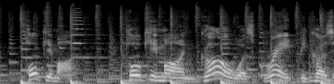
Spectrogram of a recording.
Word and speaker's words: Pokémon: If you pronounce pocket monster like a Japanese speaker would, it becomes Poketo Monster. Keep the poke and the mon and get rid of the other letters and you get Pokemon.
